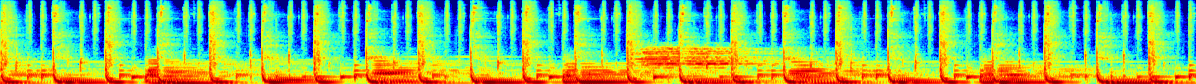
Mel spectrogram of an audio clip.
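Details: Upbeat funk-disco track with a thumping bass beat and bright stabs throughout, and no animal sound.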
